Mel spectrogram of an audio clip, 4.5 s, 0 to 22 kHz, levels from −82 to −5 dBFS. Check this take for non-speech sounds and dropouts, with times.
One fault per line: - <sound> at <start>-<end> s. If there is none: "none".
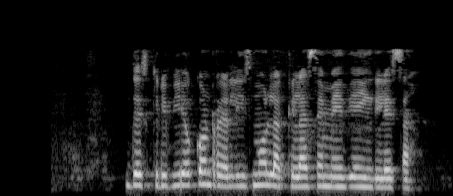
none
